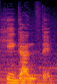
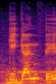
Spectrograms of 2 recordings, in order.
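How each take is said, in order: First: Only the first G is sounded like an H. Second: Neither G is sounded like an H. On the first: The speaker calls it right. "but it's higante because we follow the, the rule here" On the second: The speaker calls it wrong. "not gigante"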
